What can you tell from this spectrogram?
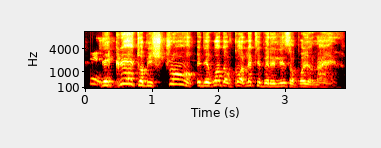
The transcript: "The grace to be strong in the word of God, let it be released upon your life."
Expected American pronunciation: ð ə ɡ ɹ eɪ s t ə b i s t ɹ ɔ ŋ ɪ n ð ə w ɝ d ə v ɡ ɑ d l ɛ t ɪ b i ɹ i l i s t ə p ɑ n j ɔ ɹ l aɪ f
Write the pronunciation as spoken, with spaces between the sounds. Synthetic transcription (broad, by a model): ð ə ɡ ɹ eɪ t ə b i s t ɹ ɔ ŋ ɪ n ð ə w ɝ d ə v ɡ ɑ d l ɛ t ɪ b i ɹ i l i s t ə p ɑ n j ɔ l aɪ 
